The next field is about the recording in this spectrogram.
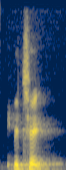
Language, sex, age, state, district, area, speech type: Punjabi, male, 30-45, Punjab, Kapurthala, urban, read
